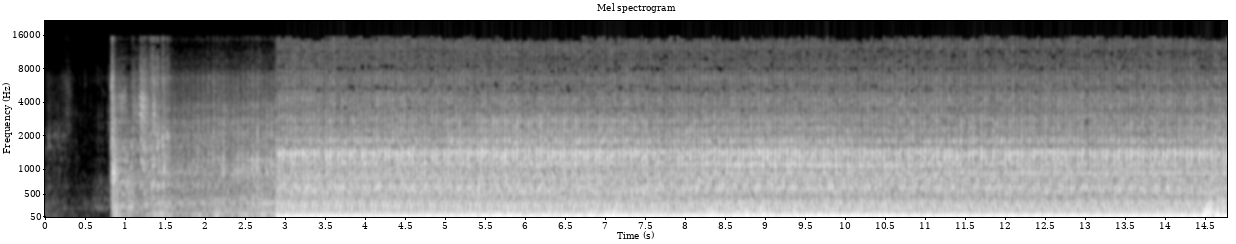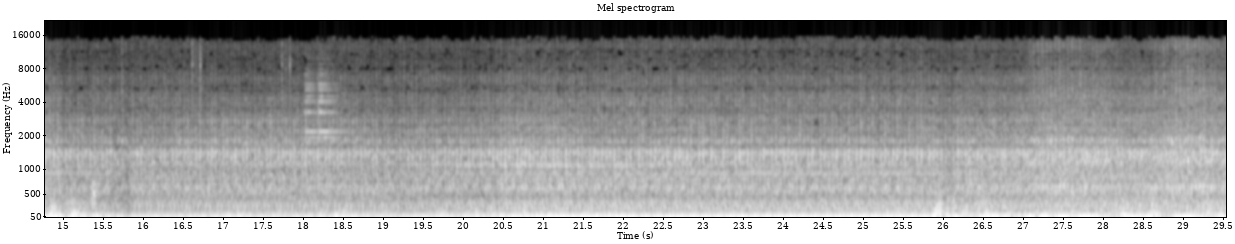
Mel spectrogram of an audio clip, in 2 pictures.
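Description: Tractor engine sound effect: the engine starts about a second in, builds for a couple of seconds, then runs steadily with a deep hum.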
